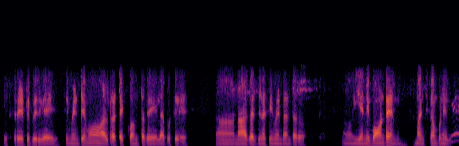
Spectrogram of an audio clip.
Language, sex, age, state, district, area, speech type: Telugu, male, 18-30, Andhra Pradesh, West Godavari, rural, conversation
